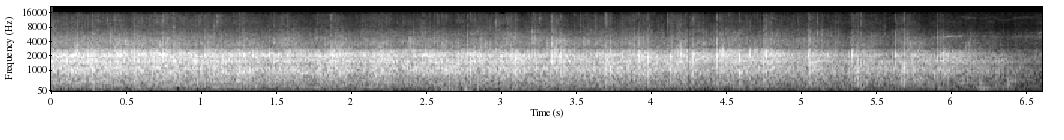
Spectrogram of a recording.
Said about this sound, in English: Can we clap for our friend?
